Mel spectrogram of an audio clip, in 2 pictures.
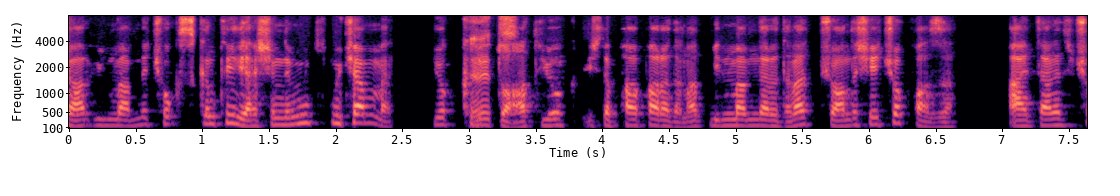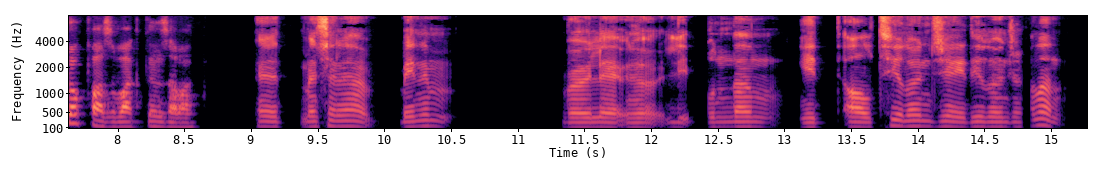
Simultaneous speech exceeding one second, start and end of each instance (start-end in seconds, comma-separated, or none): none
